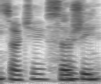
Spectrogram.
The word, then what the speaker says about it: Sochi: So also with this whole Olympics that just happened in Sochi, am I saying it correctly? Sochi, yeah.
